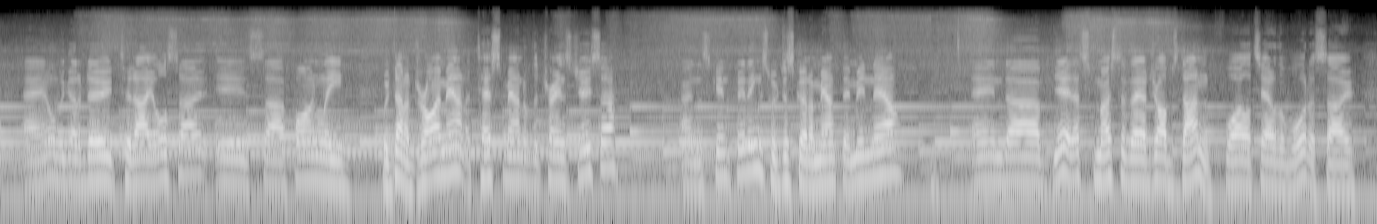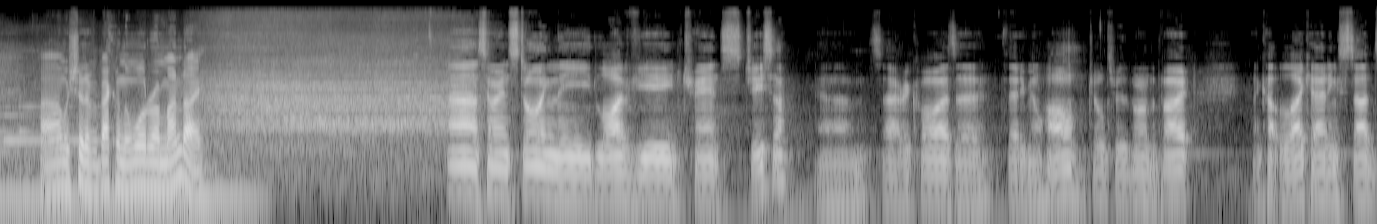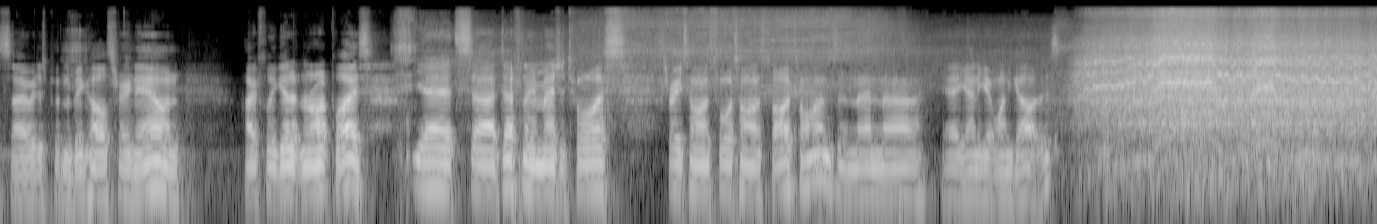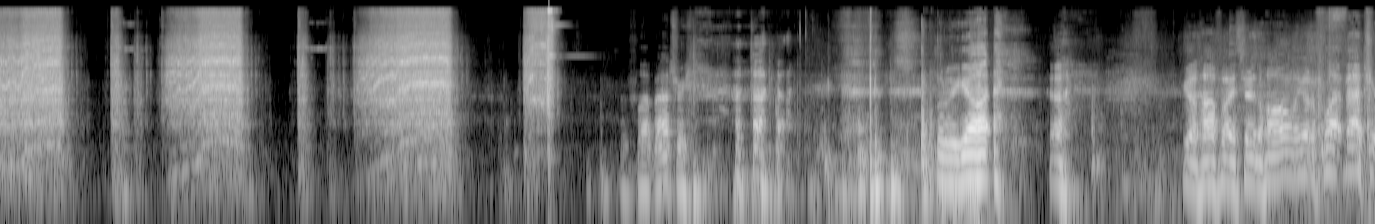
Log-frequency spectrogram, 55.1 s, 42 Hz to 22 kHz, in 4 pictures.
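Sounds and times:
cordless drill boring: 0:15.8 - 0:18.3, 0:33.4 - 0:36.5, 0:38.0 - 0:47.0.

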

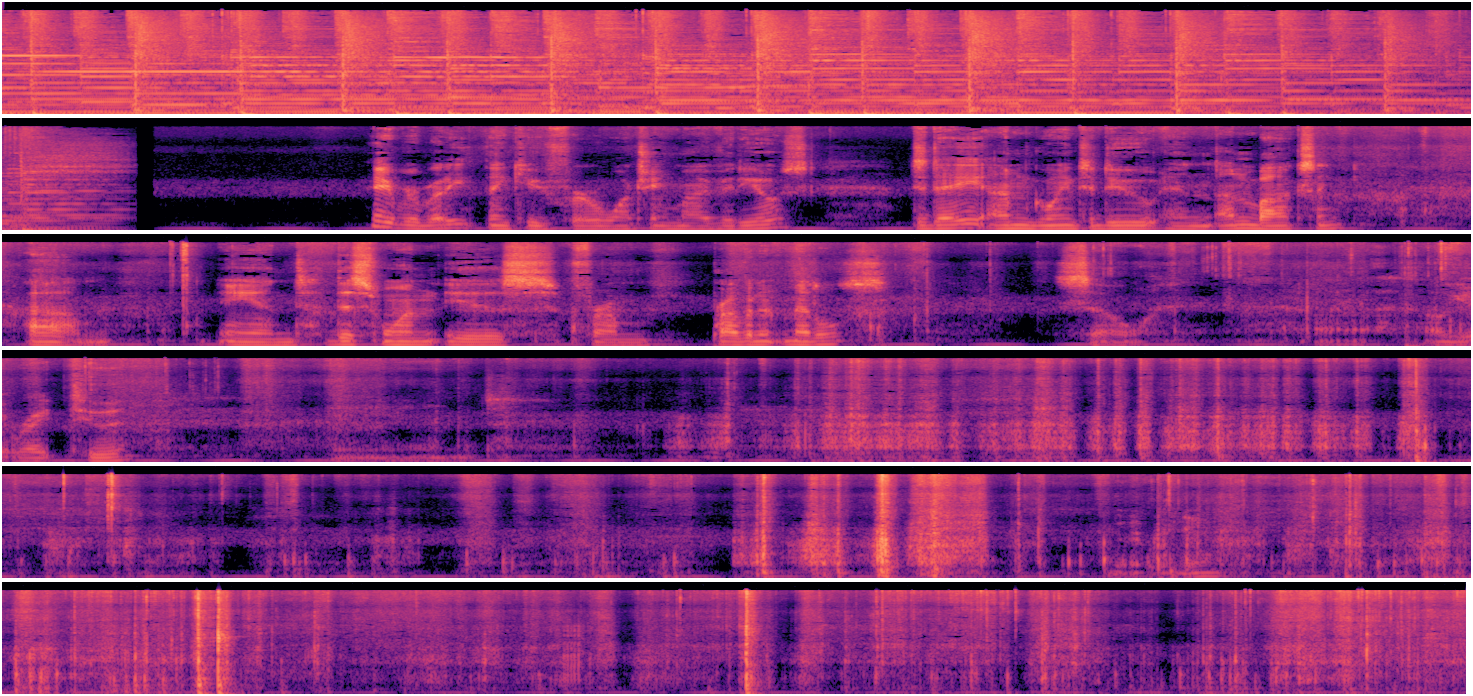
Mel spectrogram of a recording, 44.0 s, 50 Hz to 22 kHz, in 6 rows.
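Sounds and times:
cardboard box rustling: 0:25.3 - 0:44.0.

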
